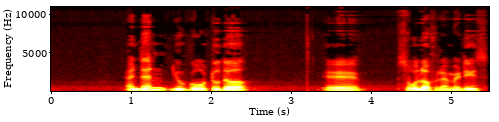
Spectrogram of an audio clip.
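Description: An older man speaks calmly into a close microphone.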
